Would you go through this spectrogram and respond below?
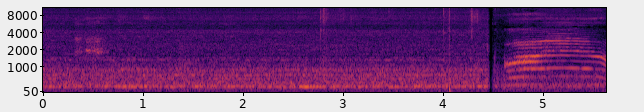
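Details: Elderly brown-tabby mixed-breed domestic cat kept indoors as a household pet, recorded in early autumn: after a long stretch of steady low room hum, one short harmonic meow rises and falls near the end. A woman speaks softly afterward.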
